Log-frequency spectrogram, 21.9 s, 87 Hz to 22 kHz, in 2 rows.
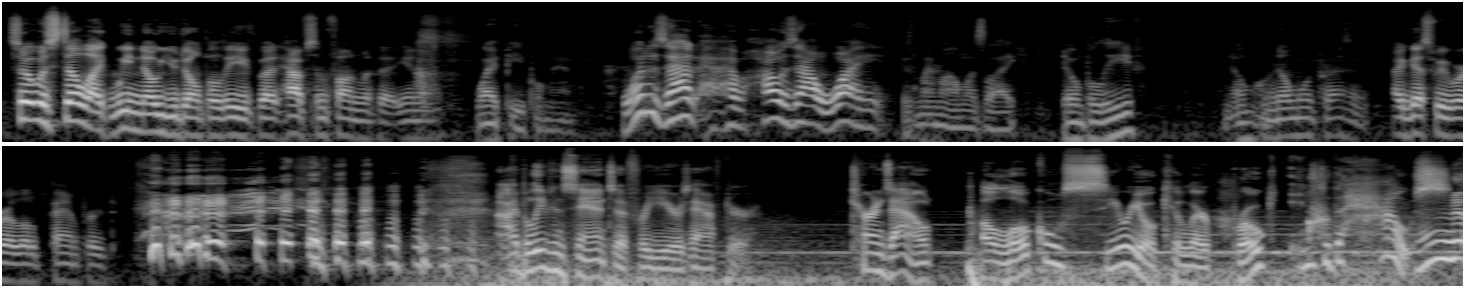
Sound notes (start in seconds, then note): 4.8 giggling; 12.0 laughing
